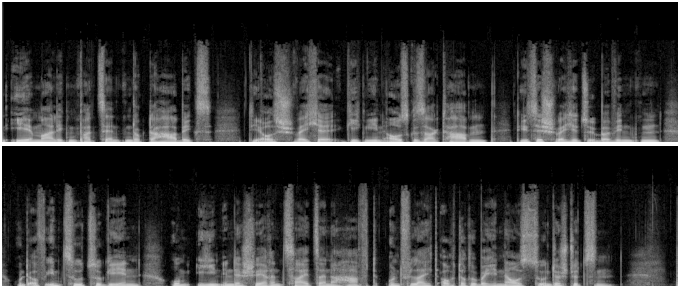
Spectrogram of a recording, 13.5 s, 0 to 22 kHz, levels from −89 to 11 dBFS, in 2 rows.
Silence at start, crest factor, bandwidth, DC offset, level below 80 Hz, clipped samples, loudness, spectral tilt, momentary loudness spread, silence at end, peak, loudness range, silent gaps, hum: 0 s; 16 dB; 16 kHz; under 0.1%; -40 dBFS; under 0.1%; -17 LUFS; -5 dB/octave; 6 LU; 0.3 s; -2 dBFS; 1 LU; none; none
